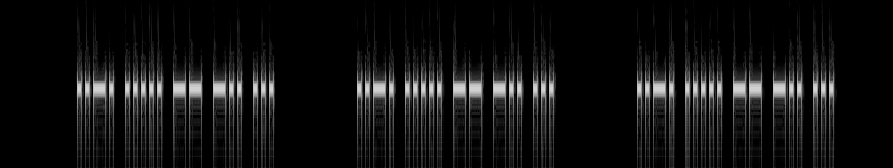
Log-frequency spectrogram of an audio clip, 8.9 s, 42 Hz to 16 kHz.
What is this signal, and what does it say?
Morse code, heard as a keyed tone, about 30 wpm, 700 Hz. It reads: F5MDS F5MDS F5MDS
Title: DXCC-100 Call Signs - 5 Characters - Repeated 3x - 30wpm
